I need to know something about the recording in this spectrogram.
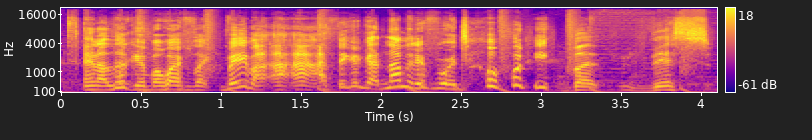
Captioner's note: laughs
